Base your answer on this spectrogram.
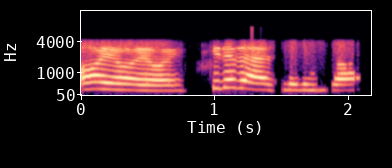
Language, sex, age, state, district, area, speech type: Goan Konkani, female, 30-45, Goa, Murmgao, urban, conversation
